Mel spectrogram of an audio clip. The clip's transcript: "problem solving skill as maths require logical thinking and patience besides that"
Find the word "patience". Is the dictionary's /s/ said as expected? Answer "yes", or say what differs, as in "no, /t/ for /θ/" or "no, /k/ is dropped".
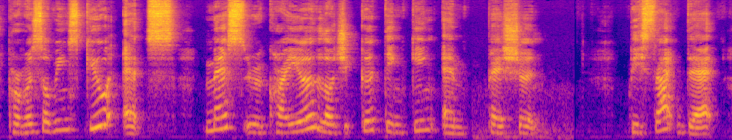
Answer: no, /s/ is dropped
